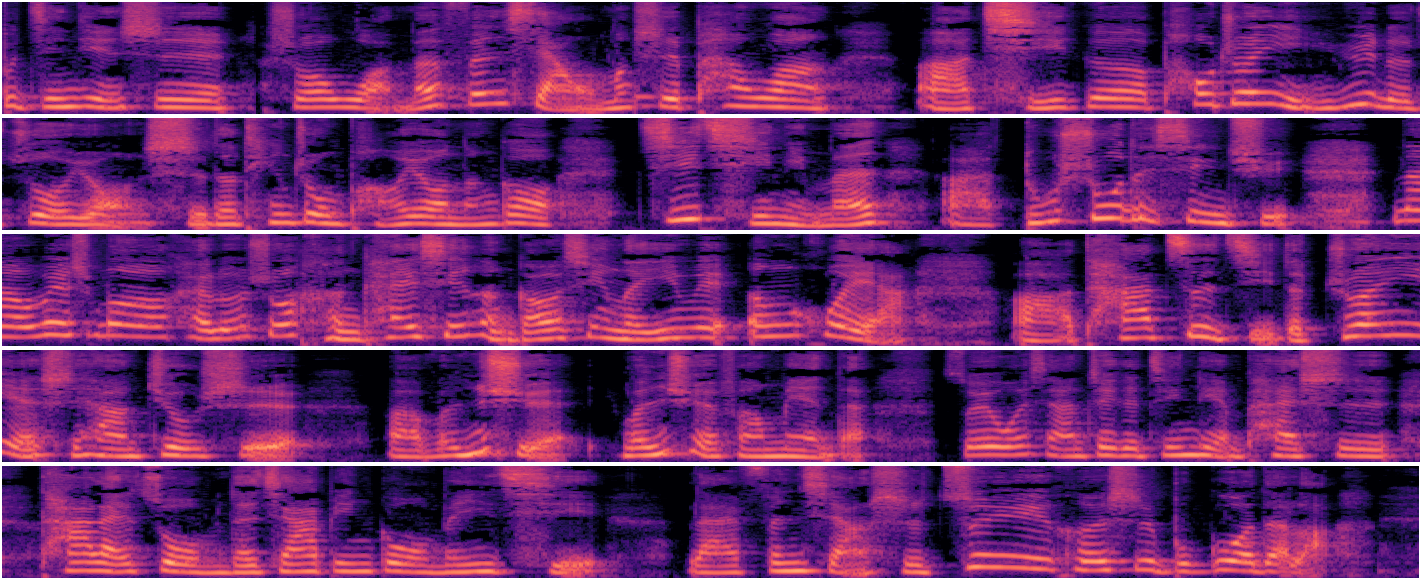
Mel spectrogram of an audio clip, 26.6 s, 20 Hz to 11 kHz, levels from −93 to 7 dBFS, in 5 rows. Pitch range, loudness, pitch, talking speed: 215-270 Hz, -21 LUFS, 235 Hz, 260 characters per minute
